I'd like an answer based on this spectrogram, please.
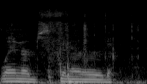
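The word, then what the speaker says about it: Lynyrd Skynyrd: um 180 g uh second helping by skard pronounce leanard skinnard and this one is live from Jacksonville all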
